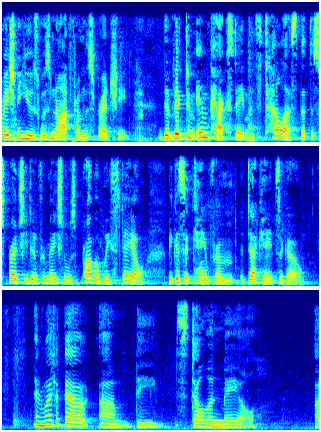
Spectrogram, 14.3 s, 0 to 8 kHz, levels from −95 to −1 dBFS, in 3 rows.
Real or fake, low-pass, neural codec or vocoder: real; 7.2 kHz; none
